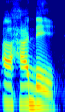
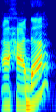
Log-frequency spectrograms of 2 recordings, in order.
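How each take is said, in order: First: The final echo sounds like a full e. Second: The final echo sounds like a full a. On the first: "bukan juga ahade" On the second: "bukan ahada"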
